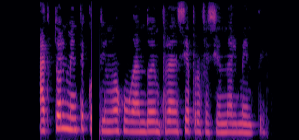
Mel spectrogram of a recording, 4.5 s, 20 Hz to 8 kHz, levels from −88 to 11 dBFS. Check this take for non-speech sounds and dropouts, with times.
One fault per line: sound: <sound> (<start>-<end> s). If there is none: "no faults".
sound: dropout (1.4-1.5 s)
